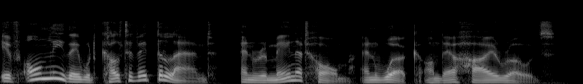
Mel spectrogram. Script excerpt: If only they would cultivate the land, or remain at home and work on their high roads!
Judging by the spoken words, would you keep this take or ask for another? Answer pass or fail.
fail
